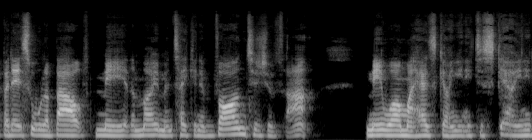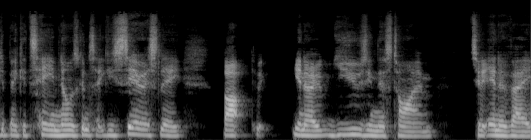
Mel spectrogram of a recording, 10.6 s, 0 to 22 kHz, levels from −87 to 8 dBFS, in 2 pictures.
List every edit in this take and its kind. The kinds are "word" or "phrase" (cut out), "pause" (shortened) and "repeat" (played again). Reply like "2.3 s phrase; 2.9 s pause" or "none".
none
